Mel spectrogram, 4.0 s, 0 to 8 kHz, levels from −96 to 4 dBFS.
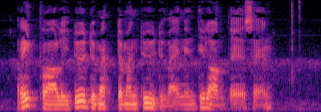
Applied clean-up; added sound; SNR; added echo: none; none; none; none.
